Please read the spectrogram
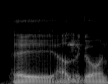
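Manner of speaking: mock deep, ill-sounding voice. Retelling how a sick father-in-law sounded: imitating a sick deep voice. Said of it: "you get that deep voice that's super, uh, Shaft".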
